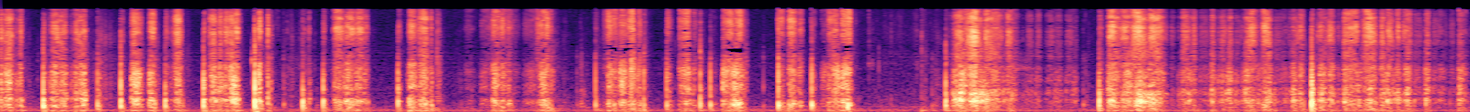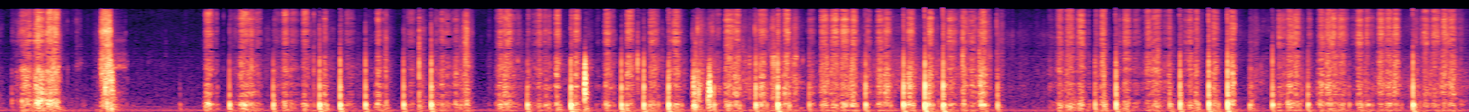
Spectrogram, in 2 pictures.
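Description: Pencil scratching on paper in rapid shading strokes, with a few brief pauses, over a faint steady low hum.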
